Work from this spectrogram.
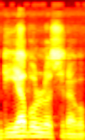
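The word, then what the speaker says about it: διάβολος: 그리고 마귀, 오늘로는 디아볼로스라고 발음이 됩니다.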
